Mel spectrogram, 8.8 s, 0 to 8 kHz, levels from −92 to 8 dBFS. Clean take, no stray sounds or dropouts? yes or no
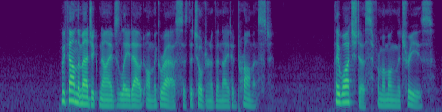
yes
